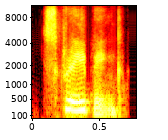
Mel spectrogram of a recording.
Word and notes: scraping: Indian

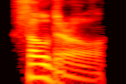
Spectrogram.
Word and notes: folderol: British English

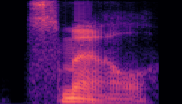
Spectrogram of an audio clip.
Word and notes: smell: British English

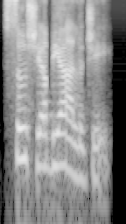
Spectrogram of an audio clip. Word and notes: sociobiology: Indian

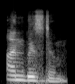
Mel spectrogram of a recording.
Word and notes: unwisdom: Indian

